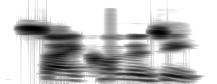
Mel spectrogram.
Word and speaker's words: psychology: is only talk here in this next word psychology we are not pronouncing p in thumb we are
